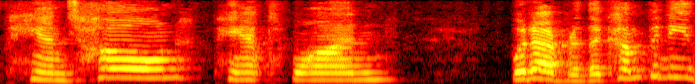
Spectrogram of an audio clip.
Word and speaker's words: Pantone: so Caroline's telling me it is pronounced pan tone so now I know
